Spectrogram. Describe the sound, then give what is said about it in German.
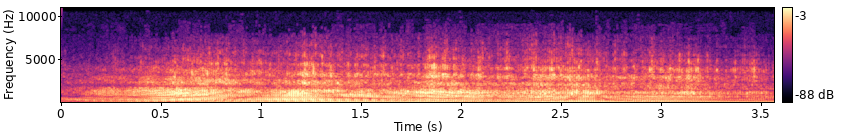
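A propeller airplane engine drones steadily, a loud, continuous hum with strong low tones that swells slightly and holds as the aircraft taxis at an airport to its parking position. “Die Einweiser, die lotsen den Piloten mit seinem Flugzeug auf den Parkplatz und zeigen ihm seinen letzten Anhaltepunkt.”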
